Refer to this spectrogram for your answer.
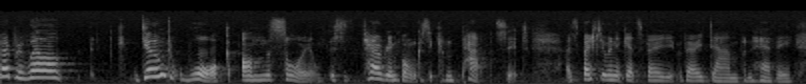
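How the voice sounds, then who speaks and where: With a slight Bristol accent, a woman speaks at a fairly quick pace and swings her pitch very widely. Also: medium pitch for a woman, big swings in loudness. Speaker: stage actress. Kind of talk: tv interview.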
